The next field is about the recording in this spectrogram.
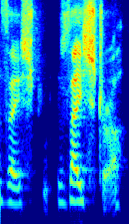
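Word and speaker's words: Zylstra: If the Lions don't tender RFA tight end Shane Zystra is how you say it.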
